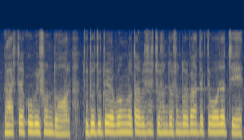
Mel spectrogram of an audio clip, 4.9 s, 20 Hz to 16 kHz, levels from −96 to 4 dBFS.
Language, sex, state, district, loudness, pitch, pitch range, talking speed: Bengali, male, Assam, Hailakandi, -14 LUFS, 175 Hz, 170-175 Hz, 170 wpm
